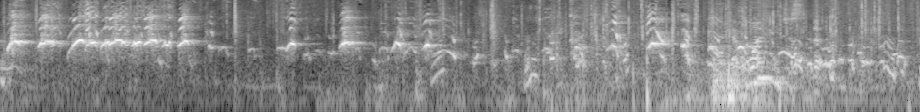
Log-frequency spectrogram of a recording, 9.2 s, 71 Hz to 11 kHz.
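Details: Standard Poodle puppies from two litters, five and three weeks old, at Red Royal Standards near Columbia Falls, Montana, on November 22, 2013; rapid high whines and yelps, many overlapping, with a woman's cooing voice.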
